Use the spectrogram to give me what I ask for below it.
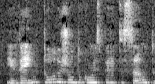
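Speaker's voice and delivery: ordinary talk, nothing marked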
